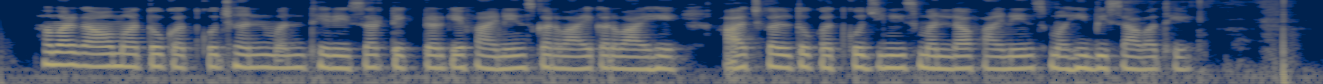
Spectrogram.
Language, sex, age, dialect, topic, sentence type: Chhattisgarhi, female, 18-24, Central, banking, statement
